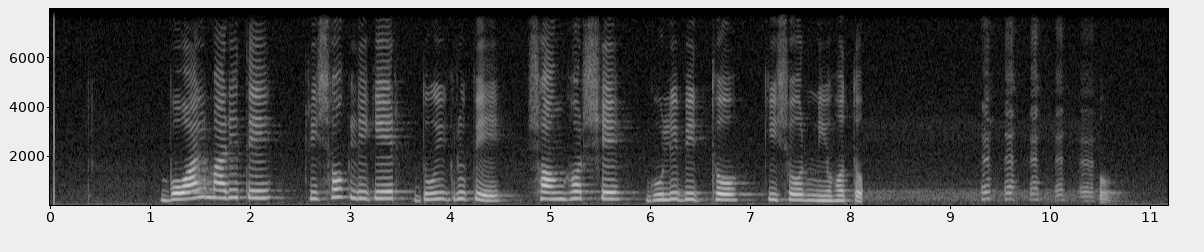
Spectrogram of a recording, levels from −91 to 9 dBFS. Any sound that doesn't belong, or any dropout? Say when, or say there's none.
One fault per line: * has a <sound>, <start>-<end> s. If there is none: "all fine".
* has a laugh, 9.3-10.5 s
